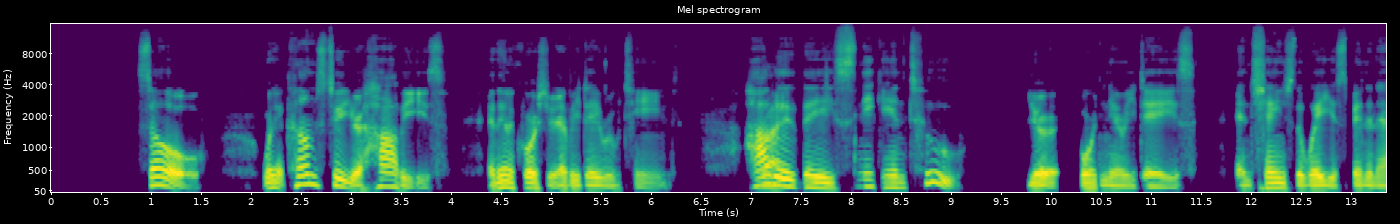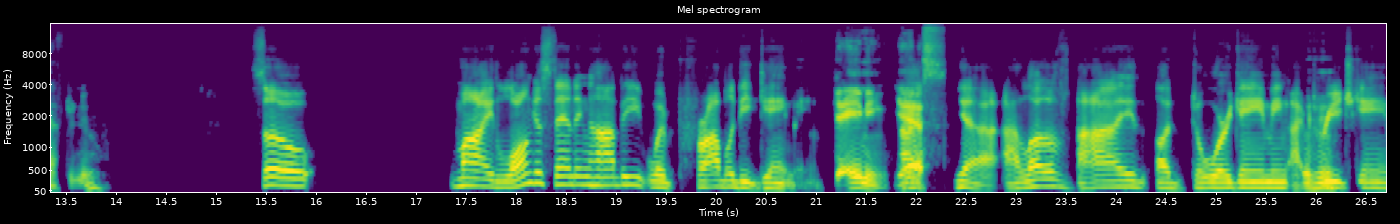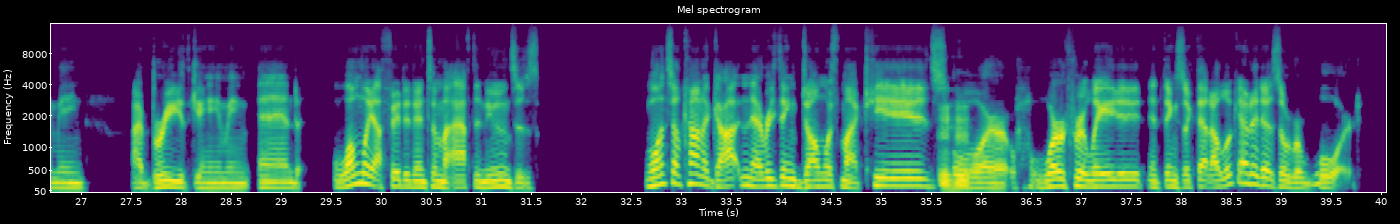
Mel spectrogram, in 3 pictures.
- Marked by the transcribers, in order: tapping
- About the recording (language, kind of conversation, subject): English, unstructured, How can I let my hobbies sneak into ordinary afternoons?
- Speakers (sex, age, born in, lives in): male, 35-39, United States, United States; male, 60-64, United States, United States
